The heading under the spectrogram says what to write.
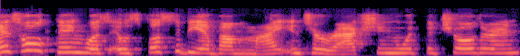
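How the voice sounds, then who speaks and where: With a bright, sharp tone and lively intonation, a woman raises and projects her high-pitched voice in a dry, close sound with no echo. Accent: American. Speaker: parent sharing custody case experience. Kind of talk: interview testimony.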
